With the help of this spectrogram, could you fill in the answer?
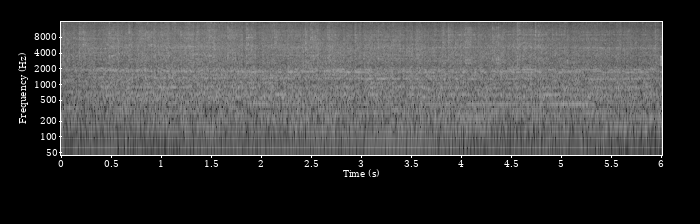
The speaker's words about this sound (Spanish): Y si estáis escuchando esto, es que la Zamboni ya ha arrancado los motores. Ya la tenemos a pleno rendimiento, con las cuchillas bien a punto y vamos a comenzar, ¿no?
